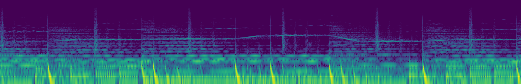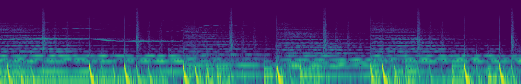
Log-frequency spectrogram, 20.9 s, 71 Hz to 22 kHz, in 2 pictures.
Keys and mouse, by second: 0.8-2.9 middle drag, 3.4-5.5 right drag, 4.3-5.9 drag, 5.5 KP_1, 6.5 KP_3, 7.4-10.7 drag, 12.2-14.0 drag, 12.2-13.8 right drag, 14.2-17.6 drag, 18.2-20.0 drag, 18.7 ctrl+s, 20.0-20.8 middle drag.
